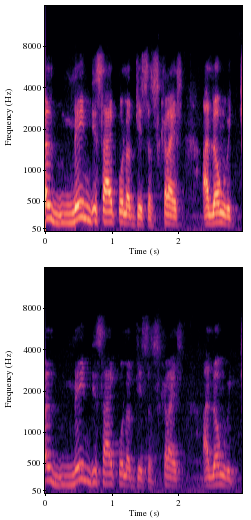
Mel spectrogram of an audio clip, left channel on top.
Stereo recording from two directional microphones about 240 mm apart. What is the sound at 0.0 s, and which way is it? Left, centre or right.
Speech, left.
